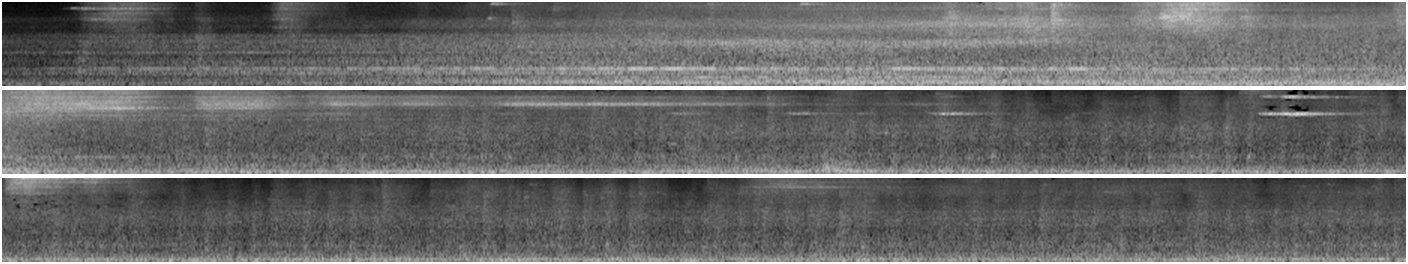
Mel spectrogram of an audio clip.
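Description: Goods train passing at close range: the electric locomotive approaches and grows louder over the first six or seven seconds. A long rake of open box wagons then rolls by with a steady rumble and wheel clatter, while high-pitched wheel squeals come and go.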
